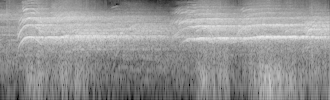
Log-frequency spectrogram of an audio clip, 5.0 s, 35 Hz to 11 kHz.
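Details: Captive belugas training together at Port of Nagoya Public Aquarium, 2 April 2023; two loud, long whistles, each opening with a steep upward sweep into a steady, rich harmonic tone.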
